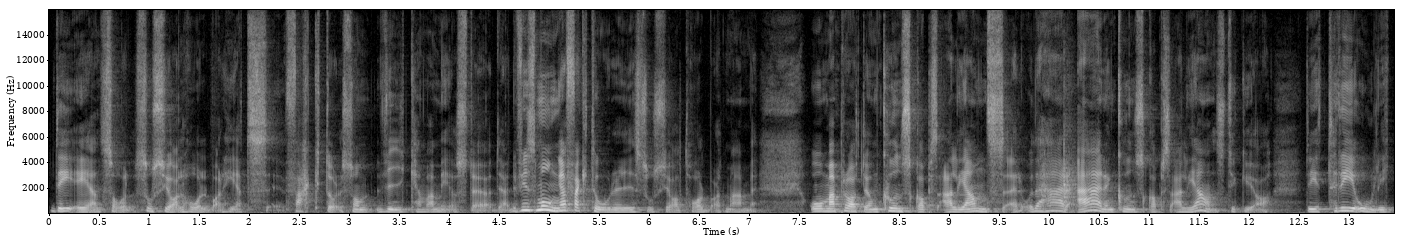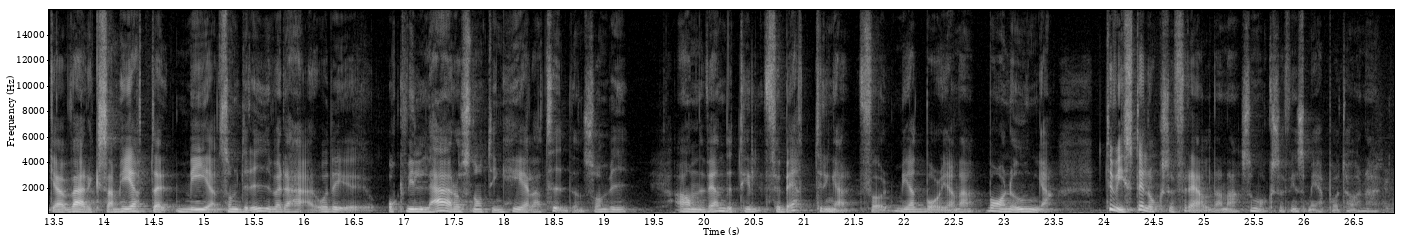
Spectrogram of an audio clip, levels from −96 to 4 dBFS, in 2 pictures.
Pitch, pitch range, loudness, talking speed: 165 Hz, 150-185 Hz, -25 LUFS, 165 wpm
